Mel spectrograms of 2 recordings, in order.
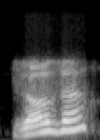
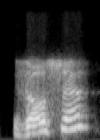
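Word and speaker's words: Zosia: Zosa? Did I pronounce it right? No, but it's totally okay. It's well, Zosha. Pronounce it to me. Tell me. It's Zosha. Yeah, that's why it makes a sh sound.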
